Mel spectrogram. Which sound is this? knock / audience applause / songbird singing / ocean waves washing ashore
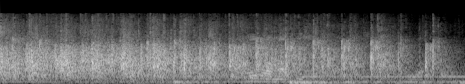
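audience applause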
